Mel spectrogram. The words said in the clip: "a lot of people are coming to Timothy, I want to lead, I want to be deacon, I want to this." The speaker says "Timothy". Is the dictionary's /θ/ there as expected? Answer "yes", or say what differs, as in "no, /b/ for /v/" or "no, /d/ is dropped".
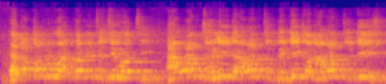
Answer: no, /t/ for /θ/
